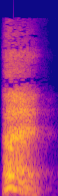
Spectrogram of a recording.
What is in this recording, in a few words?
hey group of men; ooh ahh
